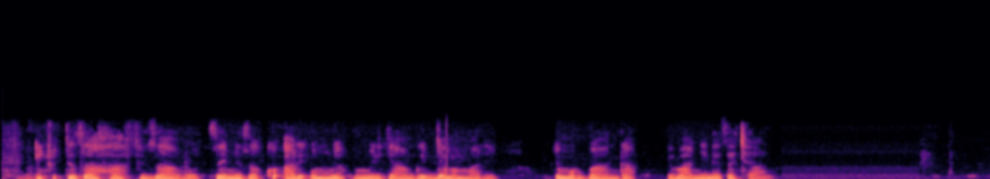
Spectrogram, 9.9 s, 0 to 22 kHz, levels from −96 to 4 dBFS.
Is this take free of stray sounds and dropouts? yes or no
yes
